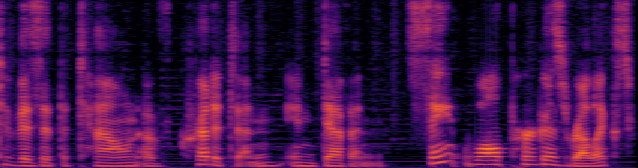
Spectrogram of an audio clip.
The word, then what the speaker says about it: Crediton: Yeah, Crediton. God damn it. Oh, sorry. Push the wrong button again. No worries, pronunciations can be tricky. It's pronounced Credit-un.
